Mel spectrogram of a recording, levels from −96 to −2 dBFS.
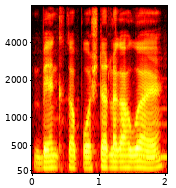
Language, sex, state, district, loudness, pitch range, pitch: Hindi, male, Jharkhand, Deoghar, -18 LUFS, 100-110 Hz, 110 Hz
